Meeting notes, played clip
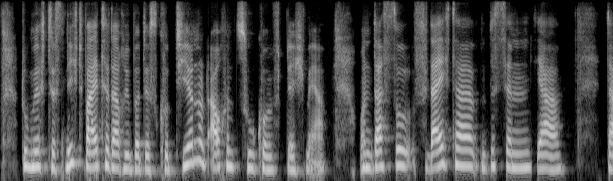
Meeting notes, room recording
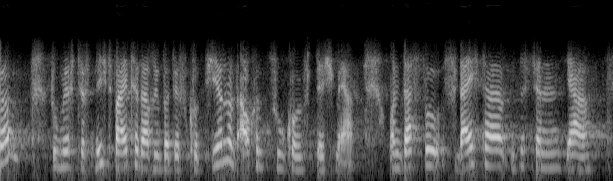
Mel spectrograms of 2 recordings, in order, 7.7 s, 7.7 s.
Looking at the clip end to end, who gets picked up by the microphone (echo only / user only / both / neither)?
echo only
